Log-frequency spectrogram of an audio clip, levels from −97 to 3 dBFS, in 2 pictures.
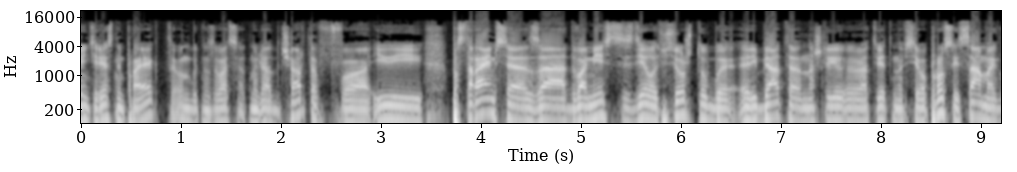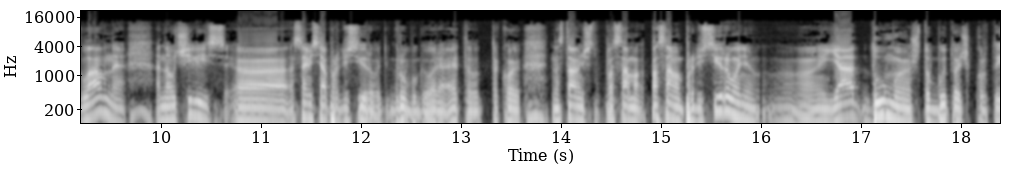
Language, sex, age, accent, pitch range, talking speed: Russian, male, 20-39, native, 105-130 Hz, 145 wpm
